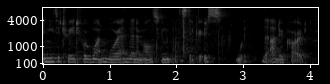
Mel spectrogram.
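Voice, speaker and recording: A woman with a non-native accent talks fairly quickly in a fairly low pitch. Noticeable background noise and audible room echo surround her voice. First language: not English. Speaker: kpop photocard collector vlogger. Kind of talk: casual show-and-tell vlog. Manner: halting, self-correcting.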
